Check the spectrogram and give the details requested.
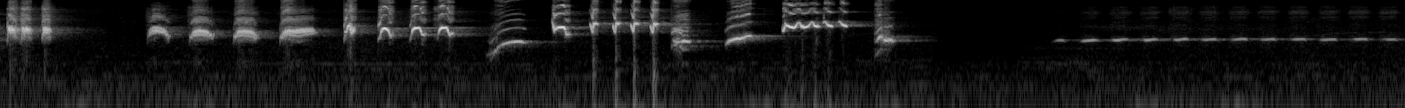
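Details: A prize-winning starling kept for song contests, whose loud song serves as a training master: a string of quick scratchy chirps, a few upswept whistles, then a long, steady, thin whistled note to finish.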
